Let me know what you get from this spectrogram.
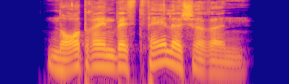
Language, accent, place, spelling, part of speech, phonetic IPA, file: German, Germany, Berlin, nordrhein-westfälischeren, adjective, [ˌnɔʁtʁaɪ̯nvɛstˈfɛːlɪʃəʁən], De-nordrhein-westfälischeren.ogg
- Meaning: inflection of nordrhein-westfälisch: 1. strong genitive masculine/neuter singular comparative degree 2. weak/mixed genitive/dative all-gender singular comparative degree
